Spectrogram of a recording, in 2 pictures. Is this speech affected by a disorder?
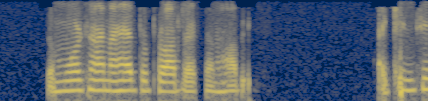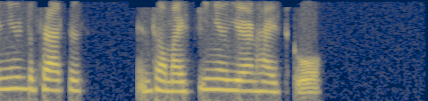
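Yes: cerebral palsy; past challenges speaking up.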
